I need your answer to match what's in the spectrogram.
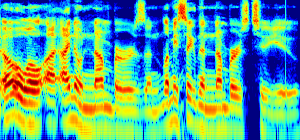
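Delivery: ordinary talk, nothing marked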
